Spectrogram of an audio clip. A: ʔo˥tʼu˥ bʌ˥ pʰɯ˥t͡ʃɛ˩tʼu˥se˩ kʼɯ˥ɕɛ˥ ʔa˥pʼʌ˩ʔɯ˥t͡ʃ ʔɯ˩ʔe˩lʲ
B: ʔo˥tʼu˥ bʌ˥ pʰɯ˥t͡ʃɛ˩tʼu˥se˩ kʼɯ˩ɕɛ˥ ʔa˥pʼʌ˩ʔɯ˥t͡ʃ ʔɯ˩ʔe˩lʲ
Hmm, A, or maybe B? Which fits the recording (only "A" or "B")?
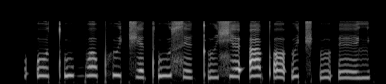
B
